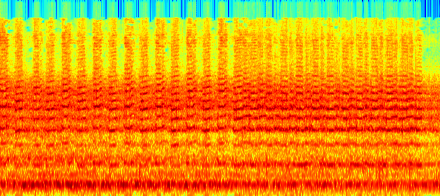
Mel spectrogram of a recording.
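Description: Loud music with a steady, fast beat under long held notes.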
